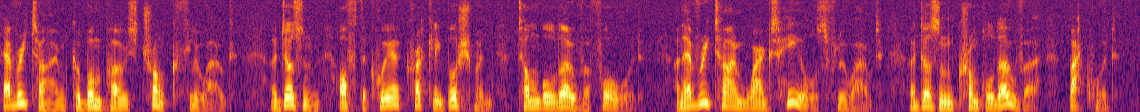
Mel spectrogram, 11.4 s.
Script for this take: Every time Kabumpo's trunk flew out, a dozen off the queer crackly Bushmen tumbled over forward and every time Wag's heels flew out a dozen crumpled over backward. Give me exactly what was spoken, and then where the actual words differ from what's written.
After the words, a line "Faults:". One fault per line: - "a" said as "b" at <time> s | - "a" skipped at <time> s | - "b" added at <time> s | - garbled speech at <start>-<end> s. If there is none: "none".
Every time Kabumpo's trunk flew out, a dozen off the queer crackly Bushmen tumbled over forward and every time Wag's heels flew out a dozen crumpled over backward.
Faults:
none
